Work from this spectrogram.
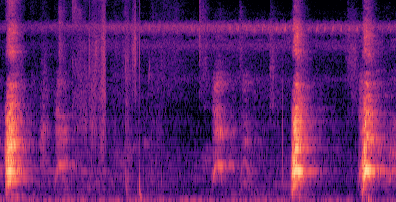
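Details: At night a German Shepherd defends its territory, barking to alert that a dog is outside: one loud bark, scattered softer woofs and a click, then two strong barks about a second apart.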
